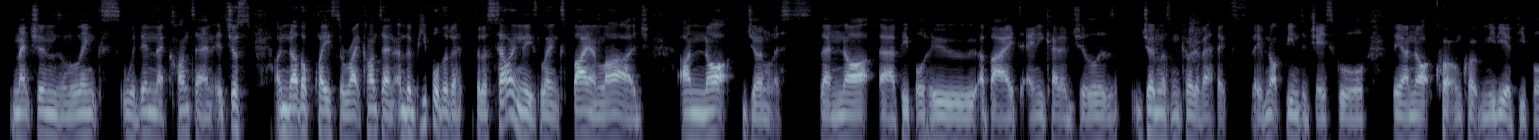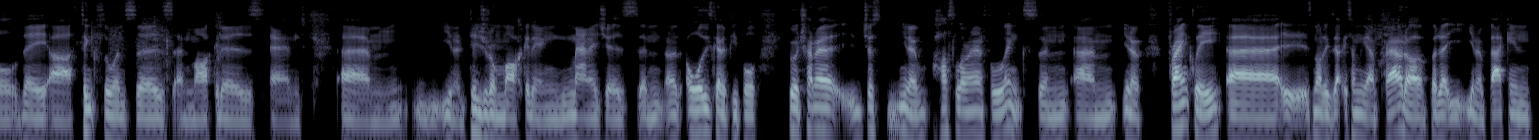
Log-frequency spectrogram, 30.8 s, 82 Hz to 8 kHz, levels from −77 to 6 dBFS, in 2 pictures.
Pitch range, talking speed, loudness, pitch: 85-100 Hz, 205 wpm, -28 LUFS, 90 Hz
